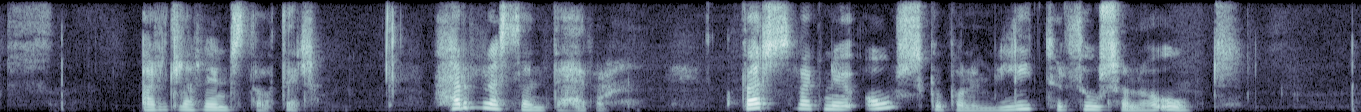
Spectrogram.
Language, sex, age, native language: Icelandic, female, 30-39, Icelandic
